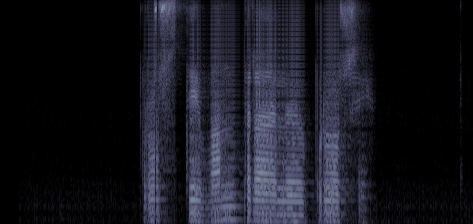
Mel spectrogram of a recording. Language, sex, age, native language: Icelandic, female, 30-39, Icelandic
